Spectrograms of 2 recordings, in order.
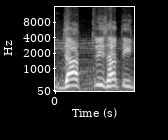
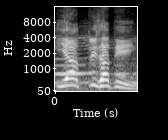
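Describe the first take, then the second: First: The first word begins with a j sound. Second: The first word begins with a y sound. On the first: The speaker calls it right. "যে দিয়ে হবে" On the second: The speaker calls it wrong. "কেন ওয়াই দিয়ে উচ্চারণ তো আমাদের হয় না"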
